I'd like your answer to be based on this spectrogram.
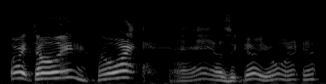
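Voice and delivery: mock a lad trying to pull at the bar; cheesy chat-up voice. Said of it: "I don't talk like that".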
